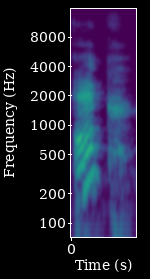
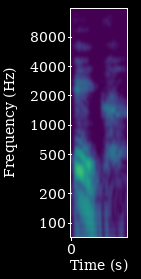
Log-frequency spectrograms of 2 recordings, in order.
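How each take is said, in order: First: The vowel is open, with the mouth wide. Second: The vowel is closed, with the mouth narrower. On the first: This is the Bengali form. "ഏക് ആണ് ബംഗാളിയിൽ, ... ഒരു open mouth ആയിട്ട്" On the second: This is the Hindi form. "ഹിന്ദിയിൽ ഏക്"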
